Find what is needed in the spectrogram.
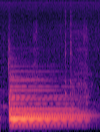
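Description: A B-flat minor chord struck once on a digital keyboard's piano voice a moment in, held and fading away slowly.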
